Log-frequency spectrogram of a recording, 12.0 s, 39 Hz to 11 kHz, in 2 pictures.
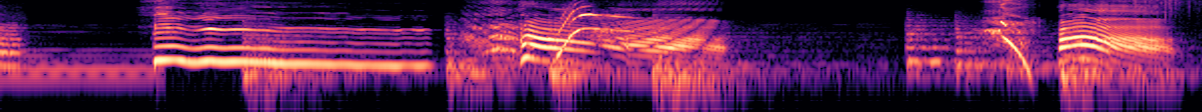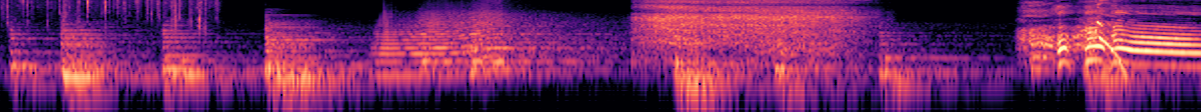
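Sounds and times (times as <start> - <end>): light background music: 0.0 - 12.0
cartoon hissing sound effect: 9.2 - 10.4.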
